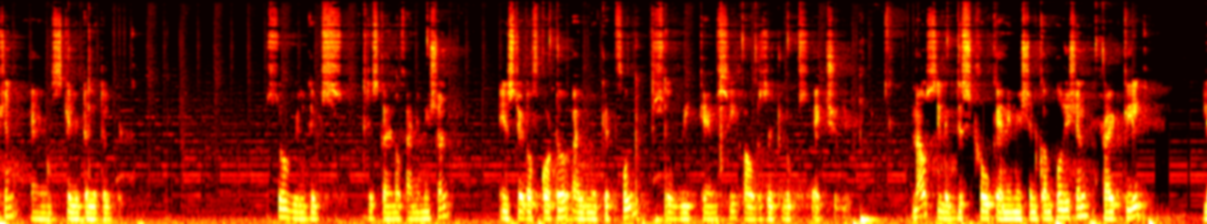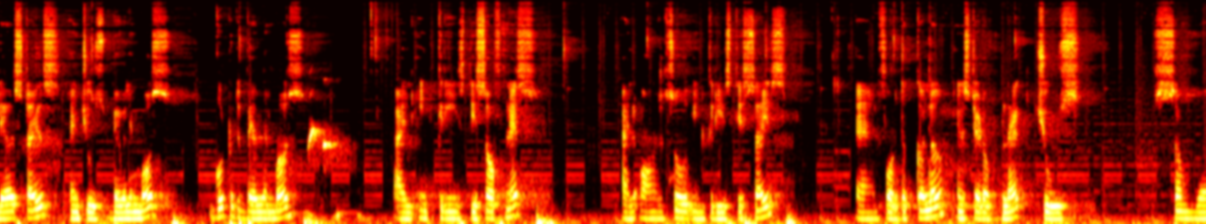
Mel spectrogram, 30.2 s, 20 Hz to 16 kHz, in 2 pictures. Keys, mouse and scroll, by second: 0.9 space, 4.3 space, 5.3 click, 8.1 space, 9.2 click, 13.6 right click, 16.1-25.4 drag, 25.4 scroll down 1, 26.2-30.1 drag.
